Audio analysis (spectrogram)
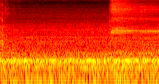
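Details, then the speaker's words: AC unit with rough-starting, flexing motor suspected as the fault; compressors run by pushing in the contactors: steady low hum, then a second compressor kicks in with a brighter whirr, both running evenly, no direct short, pressures unchecked. "sounds fine both the compressors sound like they're working don't know if pressures are good but we know it's not a direct short"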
